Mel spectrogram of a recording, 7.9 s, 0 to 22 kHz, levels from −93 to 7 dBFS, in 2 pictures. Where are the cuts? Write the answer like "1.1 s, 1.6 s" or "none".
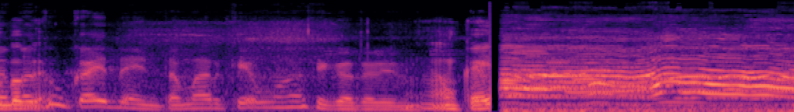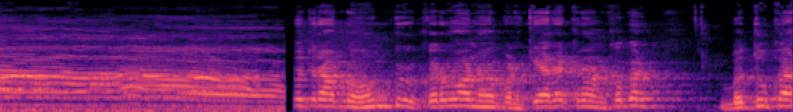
2.5 s, 5.5 s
